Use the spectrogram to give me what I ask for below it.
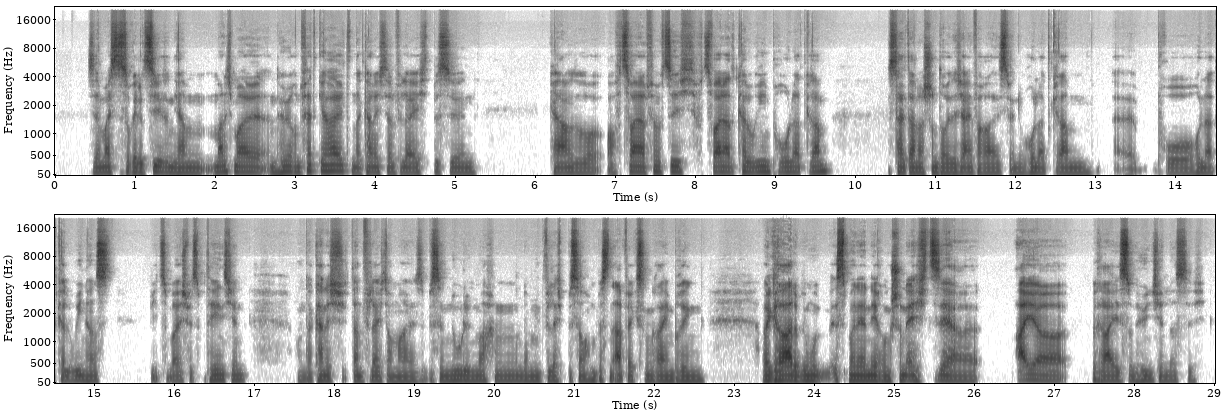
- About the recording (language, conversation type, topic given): German, advice, Wie kann ich mit einem kleinen Budget einkaufen und trotzdem gesund essen?
- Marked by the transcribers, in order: static; other background noise; unintelligible speech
